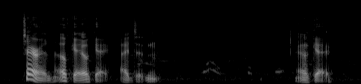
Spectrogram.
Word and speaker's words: Taryn: me because i think i said it wrong taryn okay okay i didn't okay well tearing the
